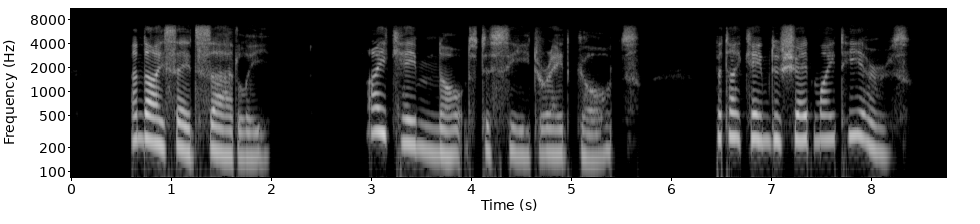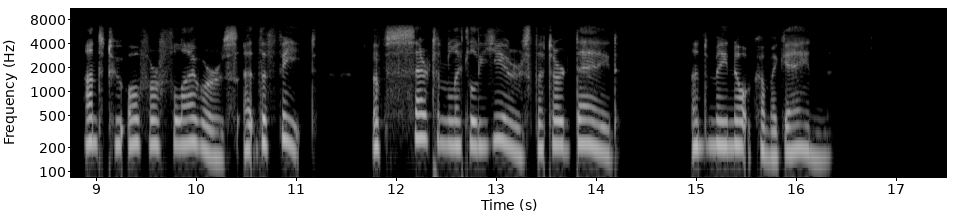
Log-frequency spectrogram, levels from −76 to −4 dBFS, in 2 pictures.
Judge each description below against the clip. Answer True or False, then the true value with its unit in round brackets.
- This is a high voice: True (215 Hz)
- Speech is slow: True (125 wpm)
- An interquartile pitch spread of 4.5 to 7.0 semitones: True (5.5 semitones)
